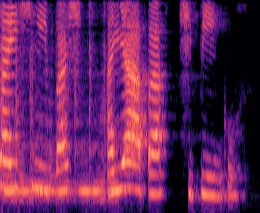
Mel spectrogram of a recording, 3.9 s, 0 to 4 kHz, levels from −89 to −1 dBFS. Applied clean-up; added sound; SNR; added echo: neural mask model RNNoise.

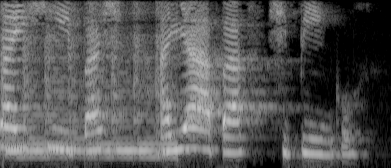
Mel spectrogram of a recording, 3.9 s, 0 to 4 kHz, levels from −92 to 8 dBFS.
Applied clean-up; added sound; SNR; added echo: none; Electric guitar; 5 dB; none.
